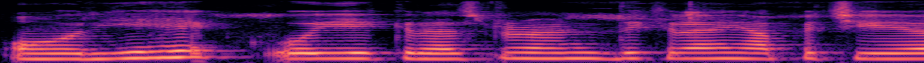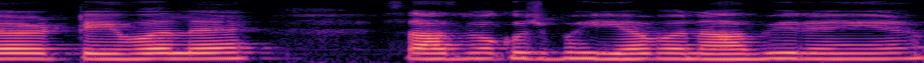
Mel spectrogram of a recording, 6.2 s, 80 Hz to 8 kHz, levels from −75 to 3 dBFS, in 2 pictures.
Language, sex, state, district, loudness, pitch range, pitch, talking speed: Hindi, female, Chandigarh, Chandigarh, -16 LUFS, 215-230 Hz, 220 Hz, 215 wpm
